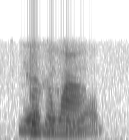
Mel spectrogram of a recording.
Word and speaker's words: Buchenwald: You produced the award-winning documentary feature Kinder Block 66, Return to Buchenwald? Is that how you say it? – Buchenwald, yeah. Buchenwald.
